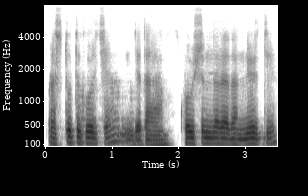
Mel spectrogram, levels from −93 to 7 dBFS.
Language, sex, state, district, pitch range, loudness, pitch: Bengali, male, West Bengal, Jhargram, 100-120 Hz, -18 LUFS, 115 Hz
